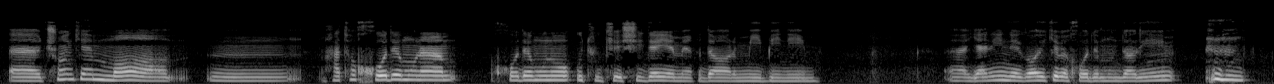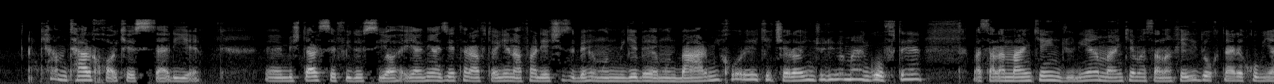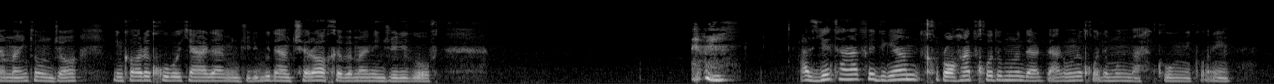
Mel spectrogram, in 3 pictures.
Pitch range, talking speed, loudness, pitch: 160-200 Hz, 130 wpm, -26 LUFS, 175 Hz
